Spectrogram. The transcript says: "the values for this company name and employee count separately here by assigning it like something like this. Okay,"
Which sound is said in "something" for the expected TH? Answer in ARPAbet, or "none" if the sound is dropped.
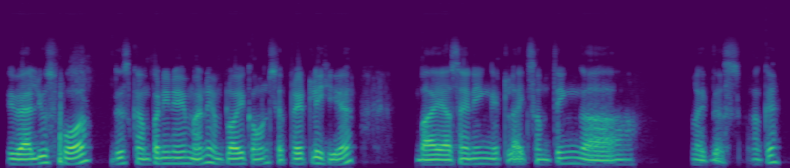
T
